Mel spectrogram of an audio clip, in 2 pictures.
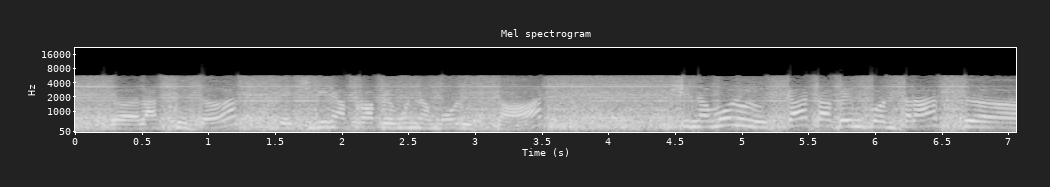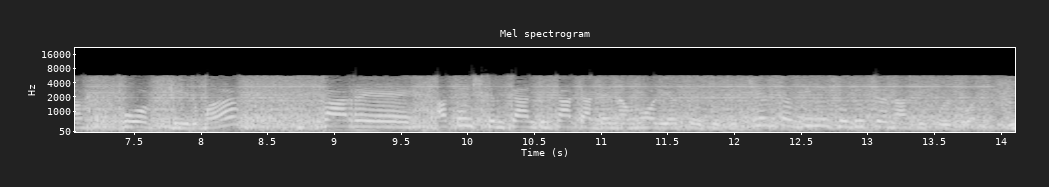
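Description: People talking over a steady rushing background noise from the wastewater plant's churning treatment tanks, with a few faint steady tones in it.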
